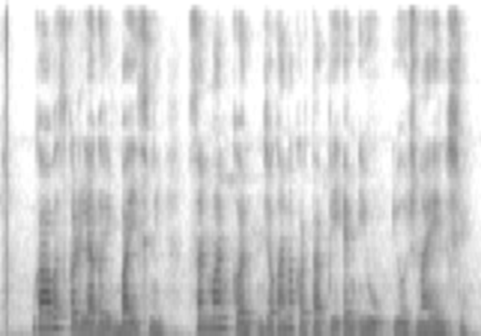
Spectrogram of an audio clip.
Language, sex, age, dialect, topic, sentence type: Marathi, female, 31-35, Northern Konkan, agriculture, statement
